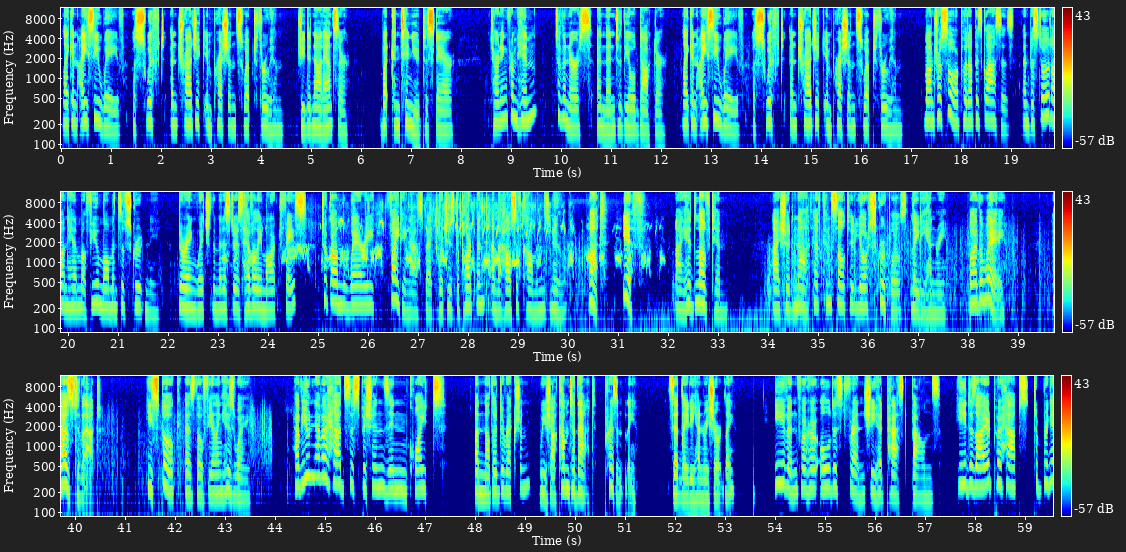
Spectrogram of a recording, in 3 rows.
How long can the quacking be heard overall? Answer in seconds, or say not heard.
9 s.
